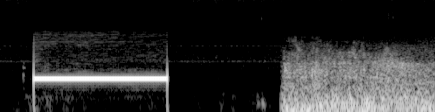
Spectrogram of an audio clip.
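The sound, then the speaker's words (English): A telephone call going to voicemail: one steady, loud tone of about two seconds, a short silence, then a loud rough burst of noise that continues to the end. “That was the voicemail.”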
